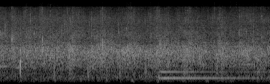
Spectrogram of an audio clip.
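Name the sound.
church congregation applause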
